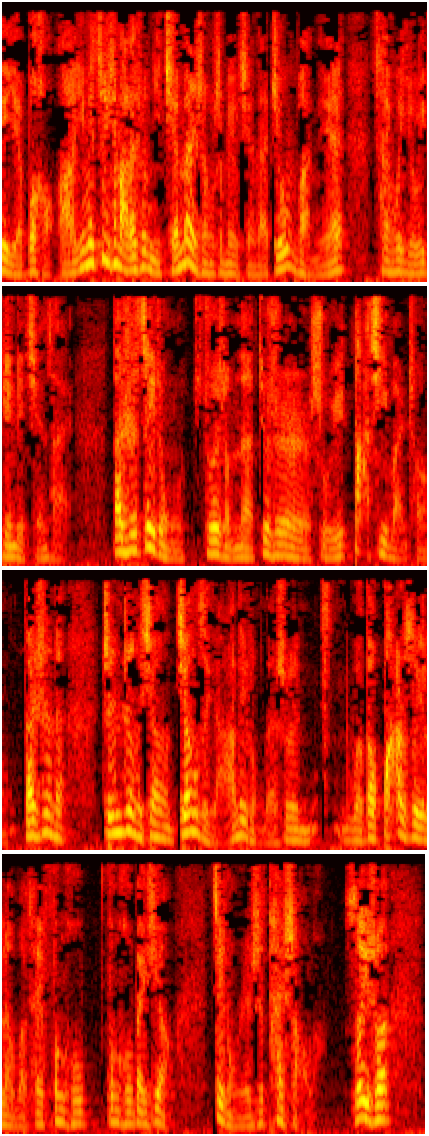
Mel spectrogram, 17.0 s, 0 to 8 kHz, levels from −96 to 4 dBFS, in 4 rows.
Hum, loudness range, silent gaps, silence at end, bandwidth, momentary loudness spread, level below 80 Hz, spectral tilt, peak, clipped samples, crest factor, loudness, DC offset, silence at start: none; 4 LU; none; 0.05 s; 7.4 kHz; 13 LU; -58 dBFS; -3.5 dB/octave; -10 dBFS; under 0.1%; 22 dB; -30 LUFS; under 0.1%; 0 s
